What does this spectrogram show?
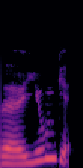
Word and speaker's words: Jung: dérives à partir de Jung, pardon, je vais le prononcer à l'allemande comme il faut et pas l'américaine parce que c'est pas du tout le même gars. Donc Carl Gustav Jung, qui était voilà, qui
